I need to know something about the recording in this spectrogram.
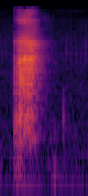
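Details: Adult with a cold, sore throat starting while in the Canary Isles; sneeze.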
